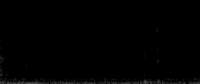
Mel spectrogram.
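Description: Near silence, with two faint computer mouse clicks close together about one and a half seconds in.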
